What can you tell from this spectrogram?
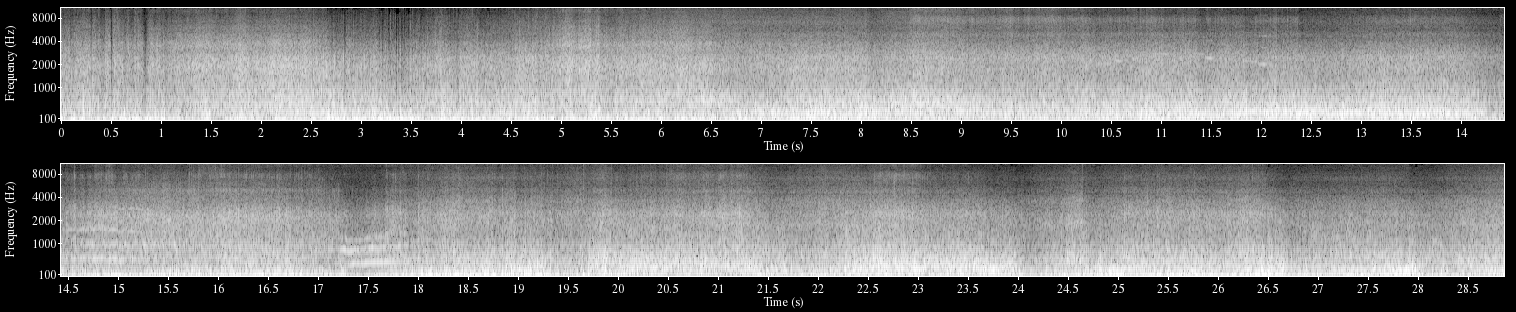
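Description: Airflow of paraglider flight buffeting the camera microphone: a loud, continuous rush of wind noise that swells and dips every few seconds.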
